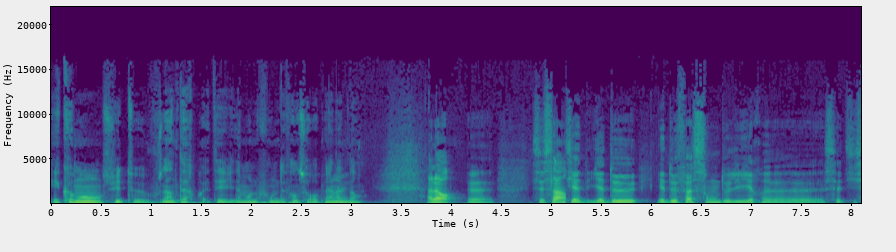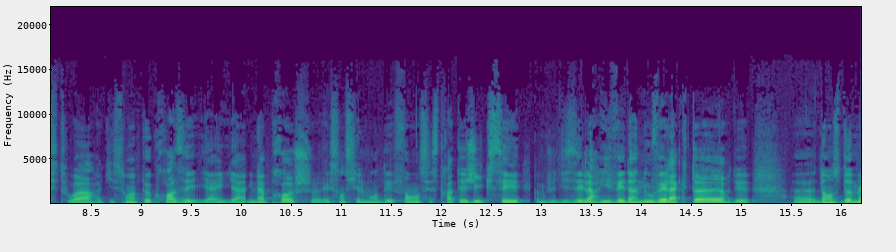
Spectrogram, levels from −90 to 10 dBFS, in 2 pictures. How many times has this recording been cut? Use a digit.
3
